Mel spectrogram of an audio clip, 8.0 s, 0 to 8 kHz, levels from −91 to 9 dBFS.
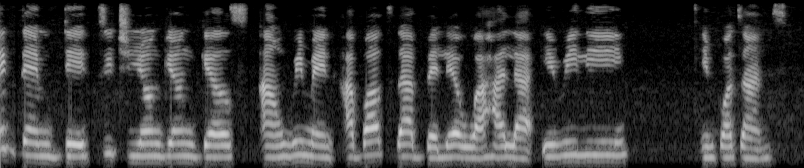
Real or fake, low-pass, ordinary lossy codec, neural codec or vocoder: real; 7.2 kHz; none; none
